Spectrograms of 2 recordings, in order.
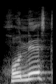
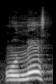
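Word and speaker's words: honest: ही इज ऑनेस्ट, हम pronunciation की बात करेंगे, ऑनेस्ट आ रहा है, ऑनेस्ट, होनेस्ट नहीं होता है, ऑनेस्ट होता है।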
